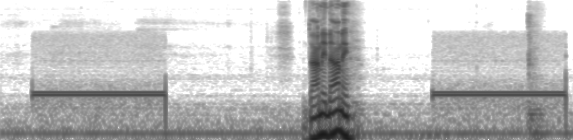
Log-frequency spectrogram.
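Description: telephone dial tone

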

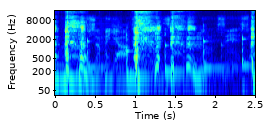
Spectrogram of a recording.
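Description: coughing

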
